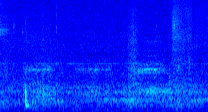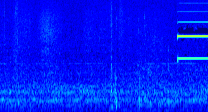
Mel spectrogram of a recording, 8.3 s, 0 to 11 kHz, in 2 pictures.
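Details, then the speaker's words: Fiat 500 (Cat N Sport), right after its odometer was adjusted to 71,778 miles with a diagnostic tool: a thin high chirp repeats, then becomes a loud steady seatbelt warning tone that eventually stops on its own. "It always does this seatbelt thing for some reason when you do this, don't know why."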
